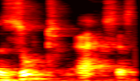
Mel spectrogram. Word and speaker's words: Xoot Access: Tiger Marron to your third avatar, which is Xoot Access. Am I getting the pronunciation Right.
